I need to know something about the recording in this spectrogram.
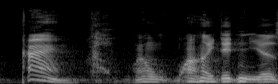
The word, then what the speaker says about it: pain: Bread, Donnie, is spelled pain. P A I N. But Leslie, it's pronounced pan.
